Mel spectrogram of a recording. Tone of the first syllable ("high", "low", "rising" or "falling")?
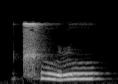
falling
